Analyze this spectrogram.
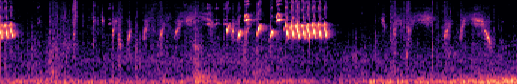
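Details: European goldfinch, a male from Tunisia, delivers bright twittering notes rising into a loud, fast buzzy rattle around the middle, then softer scattered chirps and slurred whistles.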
